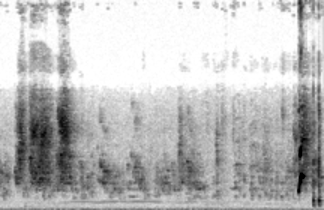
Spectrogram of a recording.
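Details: Male cockatiel (quarrion) in a cage, singing to a newly introduced female after three days alone; soft chattering, warbling phrases at mid-high pitch, ending with a sharp, louder squeak and burst.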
